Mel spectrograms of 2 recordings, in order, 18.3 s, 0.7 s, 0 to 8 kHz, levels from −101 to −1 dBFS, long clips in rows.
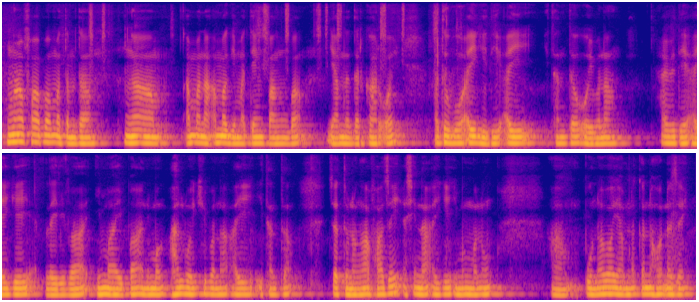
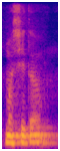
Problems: background sounds at intervals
